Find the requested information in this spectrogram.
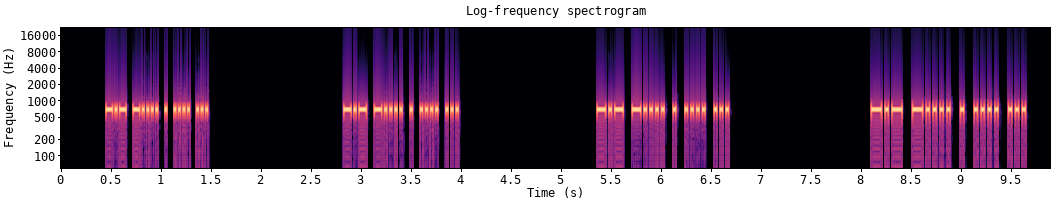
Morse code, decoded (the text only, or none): K6EHS K6EHS K6EHS K6EHS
